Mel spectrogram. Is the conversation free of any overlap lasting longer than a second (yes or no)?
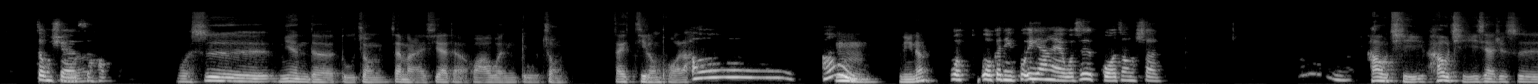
yes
